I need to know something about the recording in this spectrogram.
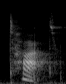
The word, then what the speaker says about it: taught: There are some other words that have the same spelling pattern and also rhyme with caught. Taught.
